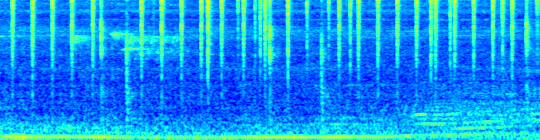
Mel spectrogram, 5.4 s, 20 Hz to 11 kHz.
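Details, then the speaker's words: Nexgrill 5-burner propane grill after replacing the sparker igniter and battery: crisp snapping clicks three or four a second over low burner hiss until the burner lights; igniter clicking normally. "We're going to do this burner first. You can hear it clicking. And there it is lit."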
